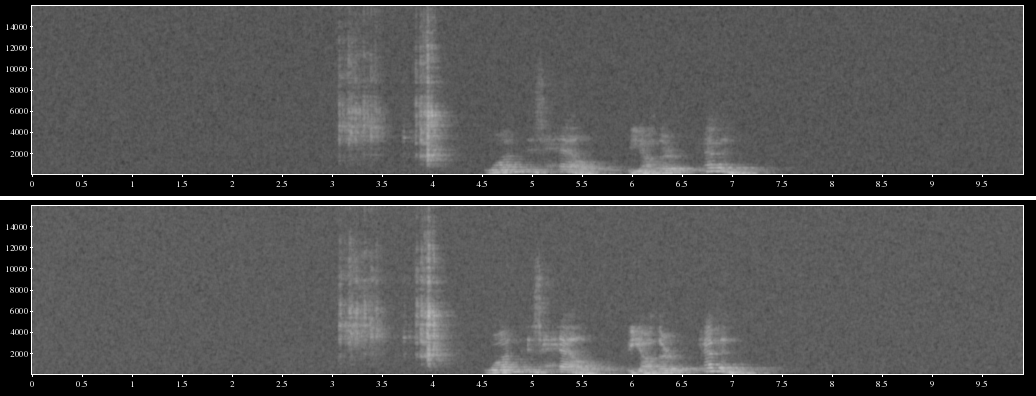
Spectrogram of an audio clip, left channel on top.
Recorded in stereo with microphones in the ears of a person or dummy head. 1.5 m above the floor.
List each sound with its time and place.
3.1 s a camera shutter: 30° left (ahead or behind), 4.5 m
4.5 s a woman speaking: 40° right (ahead or behind), 4 m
